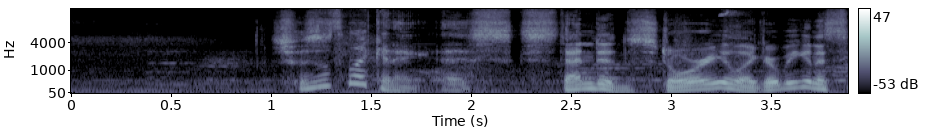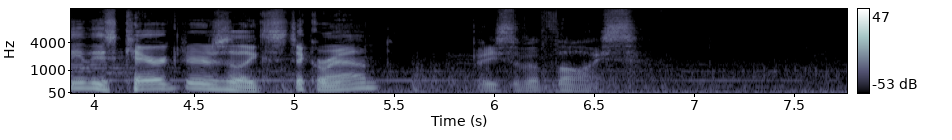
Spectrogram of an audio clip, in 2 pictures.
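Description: A man speaks in a deep voice, heard through a loudspeaker.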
